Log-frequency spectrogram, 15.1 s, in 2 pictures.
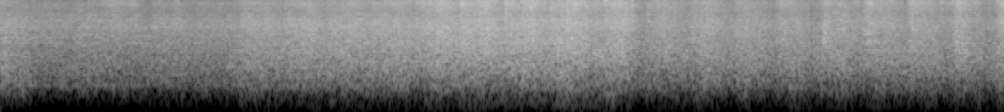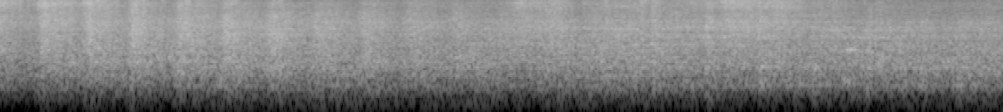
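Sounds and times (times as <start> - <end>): train wheels clacking over rail joints: 0.0 - 15.0.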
